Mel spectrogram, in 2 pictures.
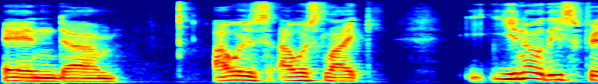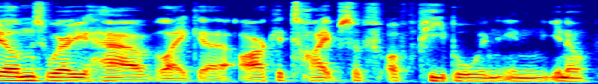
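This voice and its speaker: A Danish man with a Danish accent speaks at medium pitch and a measured pace as an interview guest telling his story. He hesitates, uses many fillers and restarts often. The audio is dull and lo-fi.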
